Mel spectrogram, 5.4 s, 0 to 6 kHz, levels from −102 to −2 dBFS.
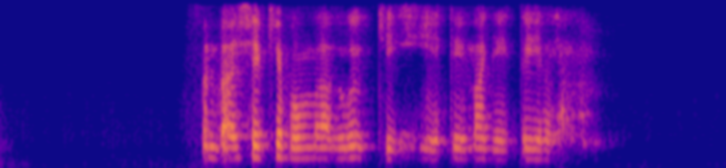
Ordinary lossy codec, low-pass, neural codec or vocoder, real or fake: none; 5.4 kHz; codec, 16 kHz, 1.1 kbps, Voila-Tokenizer; fake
